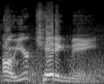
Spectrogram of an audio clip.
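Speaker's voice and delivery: loud, rising play-by-play shout; excited call. Real, not acted. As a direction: yell it as the upset unfolds. Wild finish, commentator erupts.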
